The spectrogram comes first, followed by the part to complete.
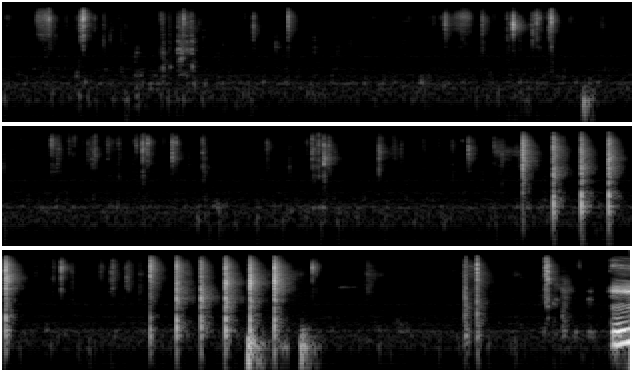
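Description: Hands handling a trading-card pack: scattered soft clicks and rustles, then two runs of sharp crinkling crackles in the second half, as the foil pack wrapper is torn open and crumpled.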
